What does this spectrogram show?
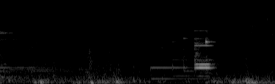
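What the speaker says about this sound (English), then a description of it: "that's my phone." A mobile phone ringtone plays faintly and somewhat distant, a short run of bright melodic tones that briefly swells over a quiet room background.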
